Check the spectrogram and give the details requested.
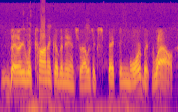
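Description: A man's voice: medium pitch, fairly even intonation, moderate pace, dry recording. A man calling in to a radio show, talking in a friendly, chatty way. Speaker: radio caller. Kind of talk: casual call-in chat. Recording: tinny phone line.

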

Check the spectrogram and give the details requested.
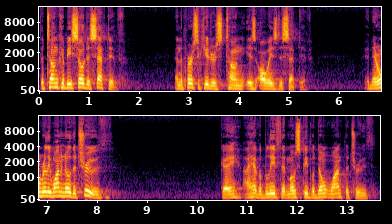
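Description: A man's voice: medium pitch, moderate pace, long pauses. A man preaching a church sermon as pastor, emphatic and direct, putting rhetorical questions straight to his listeners. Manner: acts out imagined dialogue. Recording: long hall reverb.

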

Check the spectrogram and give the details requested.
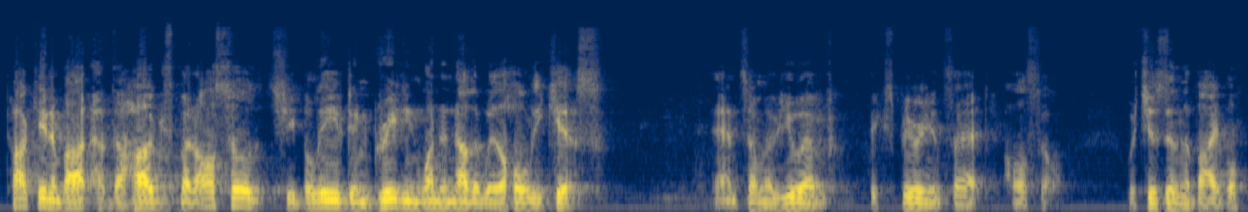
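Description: A man near ninety giving a halting memorial tribute at a church service, stumbling over words with fillers. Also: fairly low pitch, darkish tone, dull audio. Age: older, near ninety. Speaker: church member giving a eulogy.

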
